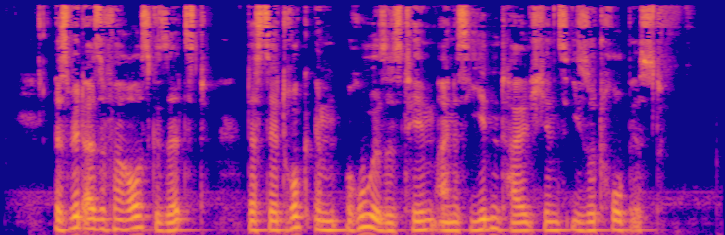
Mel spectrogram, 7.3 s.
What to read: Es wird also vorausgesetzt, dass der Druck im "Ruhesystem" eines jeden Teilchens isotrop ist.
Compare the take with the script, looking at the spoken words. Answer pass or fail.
pass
